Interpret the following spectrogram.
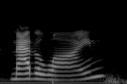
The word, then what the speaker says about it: Madeline: With in book club we were not sure how to pronounce their kid's name. It is Madeline.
